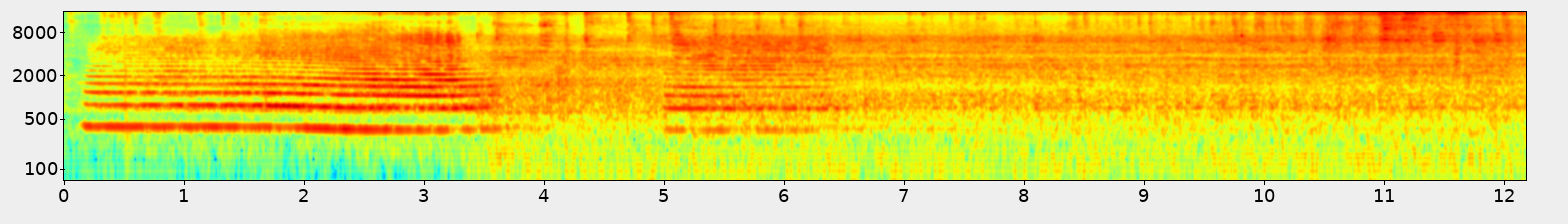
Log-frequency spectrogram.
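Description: Indian Railways WAG-9 electric locomotive horn sounding one long blast that falls slightly in pitch. About five seconds in it gives a second, shorter blast, a little lower. Then comes the steady rolling noise and clatter of the goods train's covered wagons running past.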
